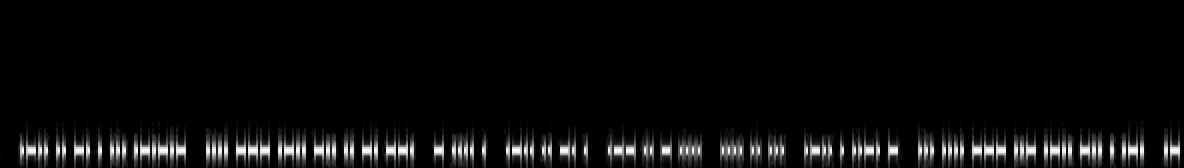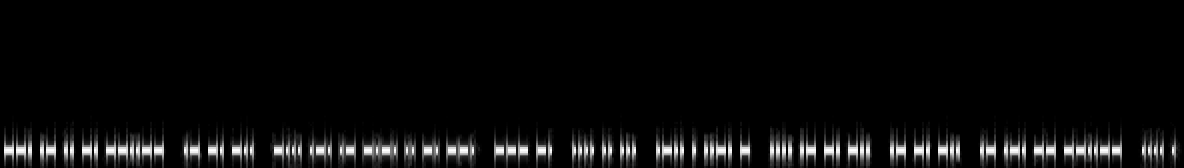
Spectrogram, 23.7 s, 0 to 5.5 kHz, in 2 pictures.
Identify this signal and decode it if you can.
Morse code, heard as a keyed tone, about 40 wpm, 600 Hz. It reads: LINES. HOLDING THE LINE WITH HIS LEFT SHOULDER AGAIN, AND BRACING ON HIS LEFT HAND AND ARM, HE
